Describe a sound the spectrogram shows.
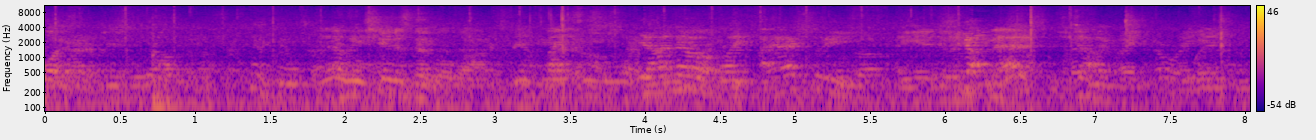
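Cards riffle and flick as they are shuffled in the hands.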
